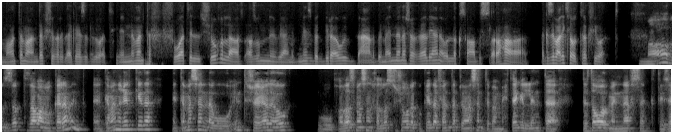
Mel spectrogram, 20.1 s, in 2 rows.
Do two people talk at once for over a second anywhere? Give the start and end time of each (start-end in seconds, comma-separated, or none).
none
